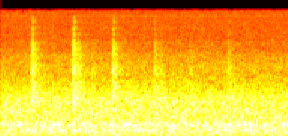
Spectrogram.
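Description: Whiteboard marker writing on a whiteboard: a string of faint short ticks, about three a second, as the strokes are made.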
